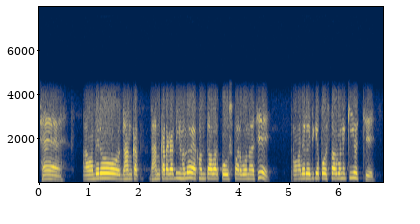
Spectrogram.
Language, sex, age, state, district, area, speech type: Bengali, male, 18-30, West Bengal, Jhargram, rural, conversation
